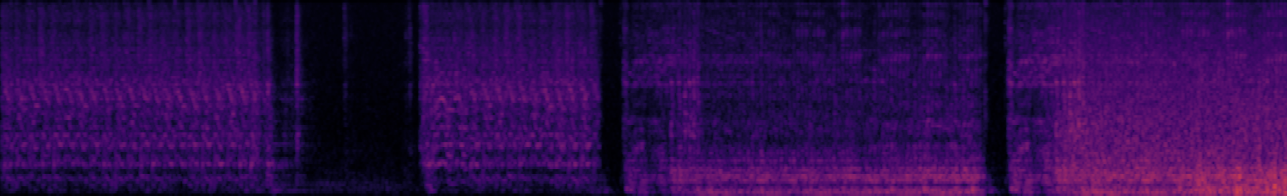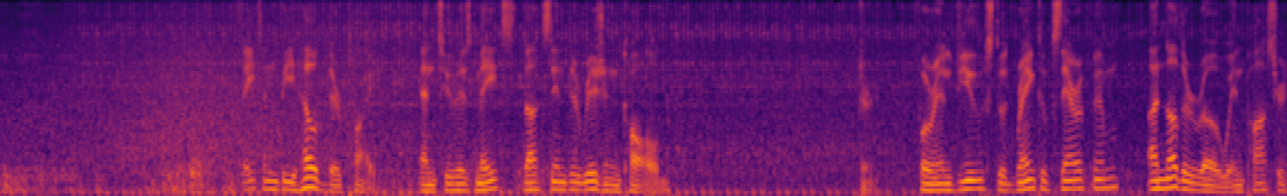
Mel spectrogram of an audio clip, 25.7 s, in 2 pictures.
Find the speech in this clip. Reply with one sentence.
The speech can be heard from 15.2 to 19.7 s and from 21.4 to 25.7 s.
